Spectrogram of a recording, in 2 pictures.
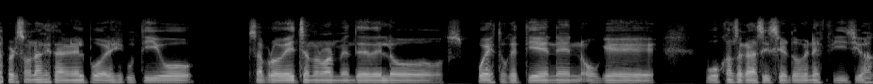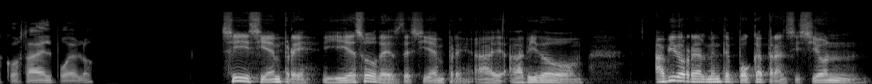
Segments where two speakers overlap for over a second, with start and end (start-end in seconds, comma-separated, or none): none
